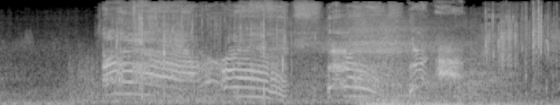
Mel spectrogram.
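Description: A young man cries out in pain.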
